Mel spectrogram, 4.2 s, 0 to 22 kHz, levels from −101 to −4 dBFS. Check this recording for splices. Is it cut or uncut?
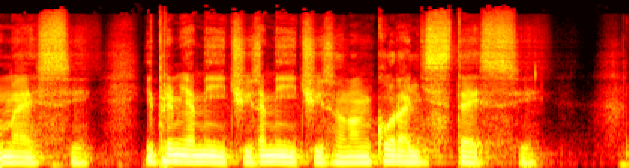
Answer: cut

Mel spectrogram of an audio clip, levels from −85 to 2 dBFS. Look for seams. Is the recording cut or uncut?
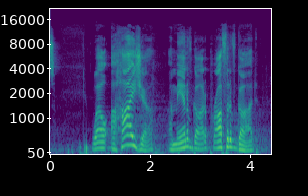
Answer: uncut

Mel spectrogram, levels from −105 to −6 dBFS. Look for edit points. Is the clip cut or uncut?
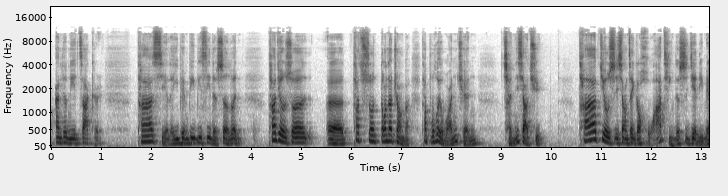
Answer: uncut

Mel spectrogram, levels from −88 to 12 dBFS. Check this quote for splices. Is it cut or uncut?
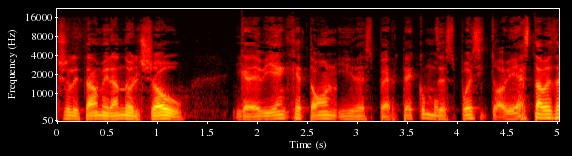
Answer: cut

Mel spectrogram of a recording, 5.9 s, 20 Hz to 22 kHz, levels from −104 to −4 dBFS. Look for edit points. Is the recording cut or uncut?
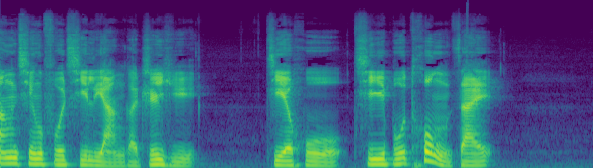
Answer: cut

